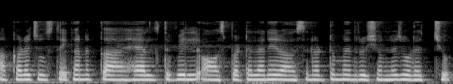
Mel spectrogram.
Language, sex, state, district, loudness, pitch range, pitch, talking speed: Telugu, female, Andhra Pradesh, Krishna, -15 LUFS, 215-225 Hz, 220 Hz, 145 wpm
